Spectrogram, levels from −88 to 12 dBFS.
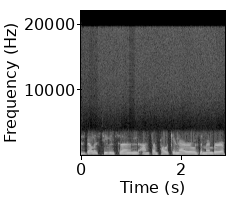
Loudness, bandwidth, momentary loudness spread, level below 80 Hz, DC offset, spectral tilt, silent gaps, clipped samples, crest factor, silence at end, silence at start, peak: -16 LUFS; over 20 kHz; 4 LU; -56 dBFS; under 0.1%; -6 dB/octave; none; under 0.1%; 12 dB; 0 s; 0 s; -4 dBFS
